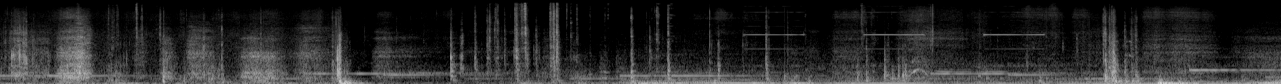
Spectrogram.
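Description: Traffic noise with a steady low rumble of passing cars, broken up by mechanical clicks and whirring, moderately loud throughout with no one speaking.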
